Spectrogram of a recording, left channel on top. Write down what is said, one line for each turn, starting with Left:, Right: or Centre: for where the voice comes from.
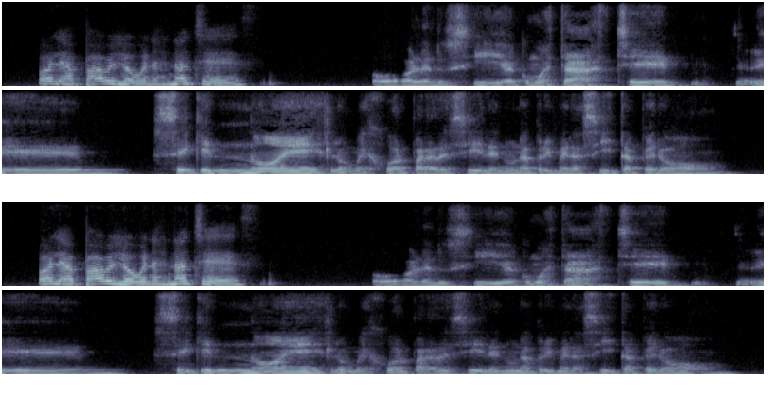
Right: Hola Pablo, buenas noches.
Left: Hola Lucía, ¿cómo estás? Che, eh, sé que no es lo mejor para decir en una primera cita, pero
